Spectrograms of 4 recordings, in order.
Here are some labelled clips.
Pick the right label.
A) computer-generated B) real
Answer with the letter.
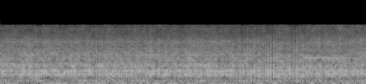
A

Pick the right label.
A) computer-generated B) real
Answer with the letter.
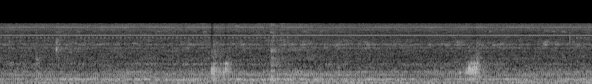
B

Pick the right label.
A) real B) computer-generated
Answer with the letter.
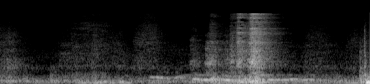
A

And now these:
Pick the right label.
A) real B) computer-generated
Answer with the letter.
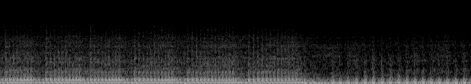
A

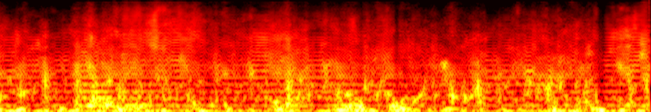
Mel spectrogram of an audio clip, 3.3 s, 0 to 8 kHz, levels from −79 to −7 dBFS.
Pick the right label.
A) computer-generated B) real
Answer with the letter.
A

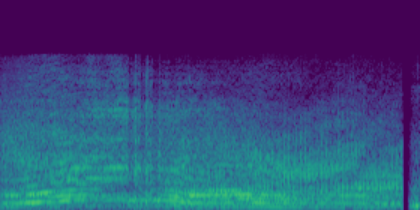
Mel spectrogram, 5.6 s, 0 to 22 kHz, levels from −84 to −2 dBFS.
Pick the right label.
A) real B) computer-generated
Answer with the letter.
A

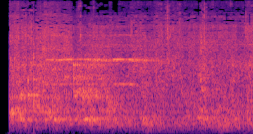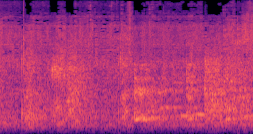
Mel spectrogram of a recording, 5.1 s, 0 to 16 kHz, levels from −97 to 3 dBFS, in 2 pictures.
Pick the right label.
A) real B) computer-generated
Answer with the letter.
A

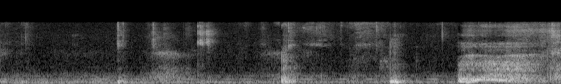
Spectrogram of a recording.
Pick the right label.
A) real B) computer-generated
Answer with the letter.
A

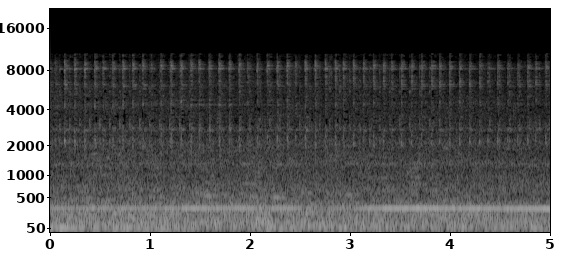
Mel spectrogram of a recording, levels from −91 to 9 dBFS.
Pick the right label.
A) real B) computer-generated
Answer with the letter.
A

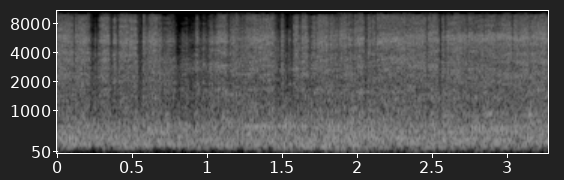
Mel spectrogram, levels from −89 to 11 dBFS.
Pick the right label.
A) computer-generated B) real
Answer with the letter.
B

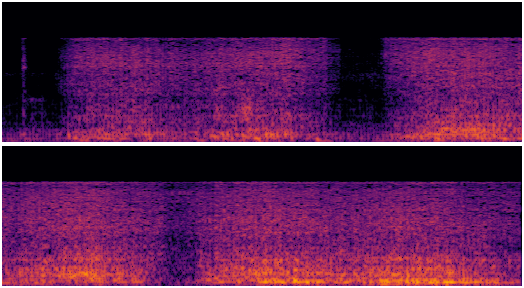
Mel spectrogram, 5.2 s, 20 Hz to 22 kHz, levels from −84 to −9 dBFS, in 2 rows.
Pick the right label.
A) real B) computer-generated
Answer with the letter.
B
